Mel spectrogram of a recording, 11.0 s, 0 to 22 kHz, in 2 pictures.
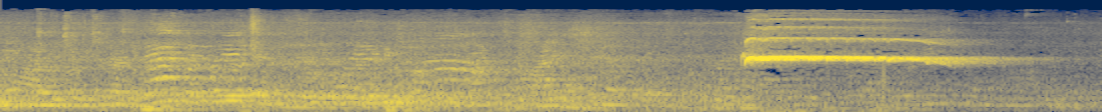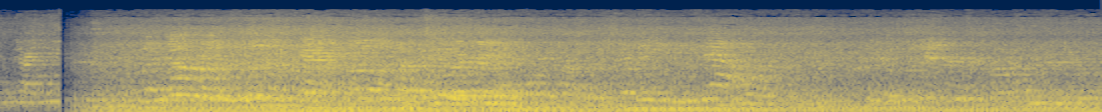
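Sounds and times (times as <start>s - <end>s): children and adults chattering: 0.0s - 11.0s
loud high whistle blast: 3.7s - 5.1s.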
